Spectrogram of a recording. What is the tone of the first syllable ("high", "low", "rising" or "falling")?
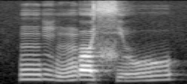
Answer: falling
